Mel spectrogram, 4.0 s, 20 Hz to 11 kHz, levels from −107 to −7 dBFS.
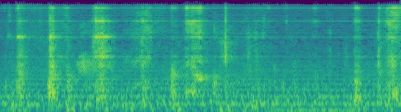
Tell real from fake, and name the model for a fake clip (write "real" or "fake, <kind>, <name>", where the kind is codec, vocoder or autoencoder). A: fake, vocoder, Vocos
